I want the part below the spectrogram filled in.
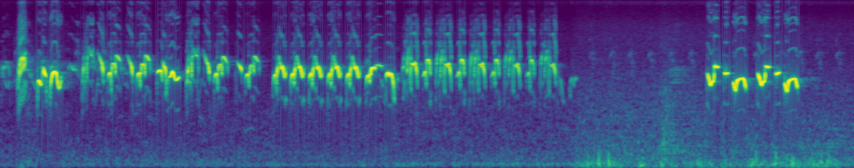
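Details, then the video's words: Trapping lure of Sooty-headed bulbul, sharp gacor nggaruda song: a long stream of quick, bright, repeated chirps lasting several seconds, a break filled with low rumbling noise, then a short burst of chirps. "Suara Burung Kutilang Gacor NGGARUDA TAJAM | Pancingan pikat Kutilang jadikan Kutilang ribut"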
